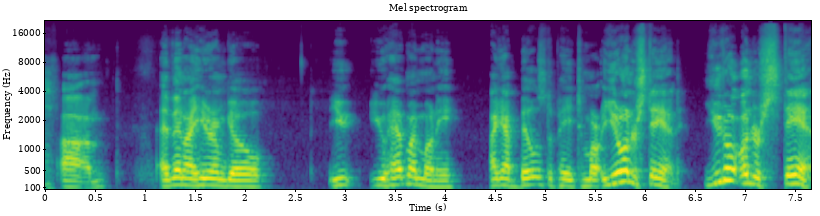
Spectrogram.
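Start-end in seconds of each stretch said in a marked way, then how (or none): 2.8-7.7 mock, held-in, hinted mild yelling in a man's manner. Retelling a man overheard on the phone in a store: imitating a man yelling. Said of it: "And he's yelling".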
